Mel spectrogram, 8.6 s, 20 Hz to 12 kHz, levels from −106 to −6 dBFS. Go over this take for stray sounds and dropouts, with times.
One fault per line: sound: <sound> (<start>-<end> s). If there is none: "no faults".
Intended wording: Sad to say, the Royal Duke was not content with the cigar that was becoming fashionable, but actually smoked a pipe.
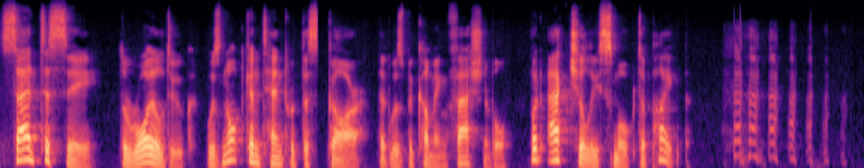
sound: dropout (3.2-3.3 s)
sound: laugh (7.2-8.5 s)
